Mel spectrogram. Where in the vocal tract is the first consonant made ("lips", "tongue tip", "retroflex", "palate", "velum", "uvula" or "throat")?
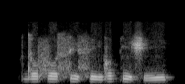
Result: tongue tip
